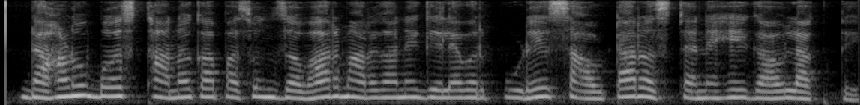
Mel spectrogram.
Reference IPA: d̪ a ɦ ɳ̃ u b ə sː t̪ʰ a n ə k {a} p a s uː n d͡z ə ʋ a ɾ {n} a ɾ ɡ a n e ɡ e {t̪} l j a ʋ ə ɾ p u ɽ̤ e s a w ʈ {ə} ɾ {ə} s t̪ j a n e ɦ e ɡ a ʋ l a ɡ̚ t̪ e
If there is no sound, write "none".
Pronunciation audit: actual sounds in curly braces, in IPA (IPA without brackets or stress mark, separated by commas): a, m, none, a, ə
